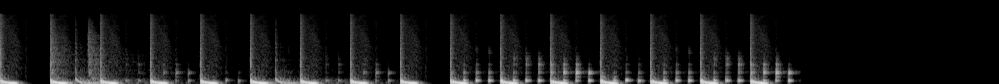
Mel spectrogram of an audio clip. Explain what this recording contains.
Don't Let Go LOOP 120 noSTAB noVOX
Created in Reason 10 with NN19 patches. 120 bpm 4416
120bpm, Reason10, LOOP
